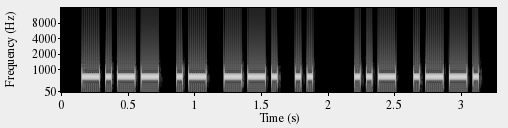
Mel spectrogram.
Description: Morse code, heard as a keyed tone, about 28 wpm, 700 Hz. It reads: YAGI UP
